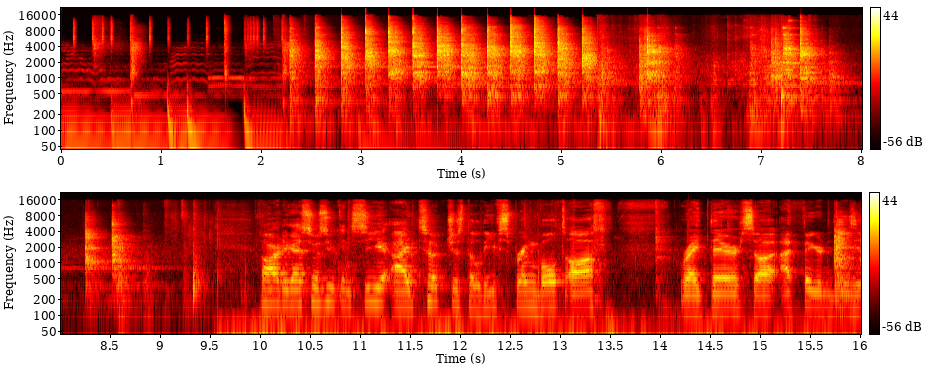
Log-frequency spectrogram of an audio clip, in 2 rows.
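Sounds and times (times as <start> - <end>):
hammer blows on metal: 2.2 - 6.1.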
